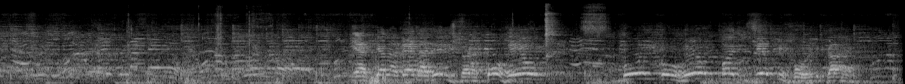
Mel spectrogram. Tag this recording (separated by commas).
Speech, Music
